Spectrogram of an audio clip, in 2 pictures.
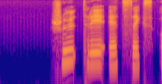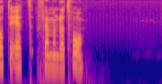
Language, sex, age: Swedish, female, 25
